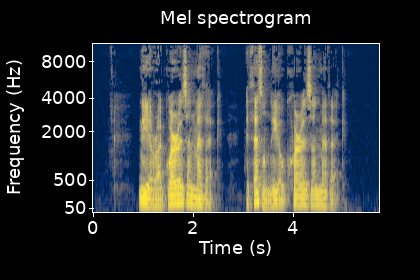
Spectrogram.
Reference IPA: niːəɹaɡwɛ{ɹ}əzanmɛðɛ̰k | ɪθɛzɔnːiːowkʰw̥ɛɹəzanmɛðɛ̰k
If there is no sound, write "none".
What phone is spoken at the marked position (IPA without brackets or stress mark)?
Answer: ɹ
